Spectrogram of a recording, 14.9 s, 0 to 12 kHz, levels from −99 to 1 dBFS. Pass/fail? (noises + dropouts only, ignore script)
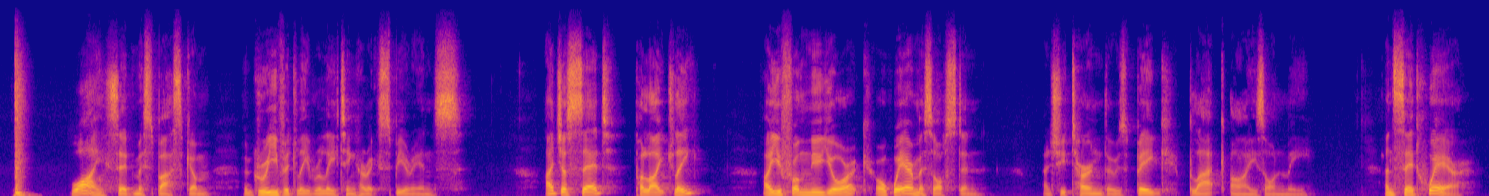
fail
